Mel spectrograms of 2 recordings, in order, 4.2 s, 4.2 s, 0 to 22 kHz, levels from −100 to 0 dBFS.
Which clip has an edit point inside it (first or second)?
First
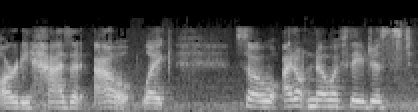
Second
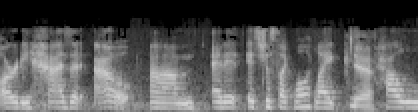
second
